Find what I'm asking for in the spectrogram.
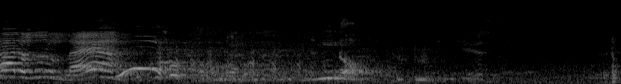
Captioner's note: audience laughs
